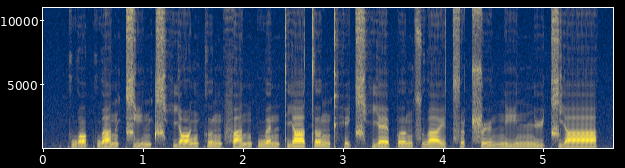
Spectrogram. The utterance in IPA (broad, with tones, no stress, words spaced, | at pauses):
kwɔ˧˥kwa˧˥n t͡ɕi˨˩nt͡ɕʰjɑ˧˥ŋkʊ˥˩ŋ fa˧˥npwə˥˩n t̪jä˥t̪ɤ˥˩ŋkʰe˩ɪ̯ t͡ɕʰjɛ˥˩pɤ˥ŋswa˨˩ɪ̯t͡sɤ˦ ʈ͡ʂɻ̩˥˩ n̪i˥nn̪y˥˩ t͡ɕjä˥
